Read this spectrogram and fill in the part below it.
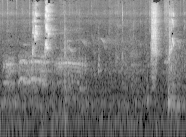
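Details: Green and blue masked lovebirds in the morning, giving a few sharp, harsh, high chirps in quick bursts, with faint lower tonal calls and quiet gaps between them.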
